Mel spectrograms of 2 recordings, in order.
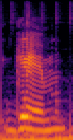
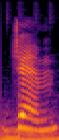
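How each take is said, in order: First: The word begins with a hard G sound. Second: The word begins with a J sound. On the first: The speaker calls it wrong. "no vamos a decir" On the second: The speaker calls it right. "vamos a decir"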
